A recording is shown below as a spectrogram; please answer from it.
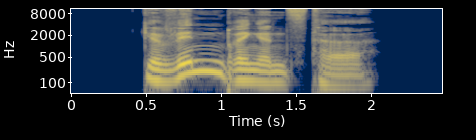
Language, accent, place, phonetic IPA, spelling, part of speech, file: German, Germany, Berlin, [ɡəˈvɪnˌbʁɪŋənt͡stə], gewinnbringendste, adjective, De-gewinnbringendste.ogg
- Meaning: inflection of gewinnbringend: 1. strong/mixed nominative/accusative feminine singular superlative degree 2. strong nominative/accusative plural superlative degree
